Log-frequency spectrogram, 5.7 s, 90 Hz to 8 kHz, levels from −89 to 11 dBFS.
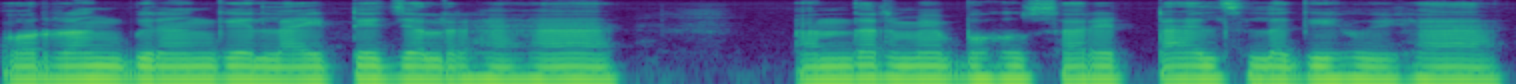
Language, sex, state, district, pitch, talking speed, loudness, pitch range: Hindi, male, Jharkhand, Palamu, 115 Hz, 160 wpm, -16 LUFS, 115-120 Hz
